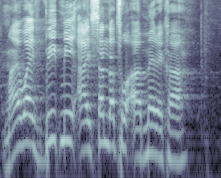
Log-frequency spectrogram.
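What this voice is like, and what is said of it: Put-on foreign accent. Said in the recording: “Is that a good accent or are we getting canceled? ... That might be a canceled accent. ... I don't know who's accent.”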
